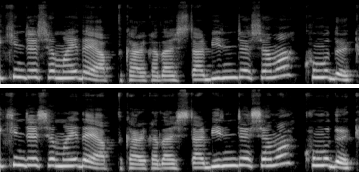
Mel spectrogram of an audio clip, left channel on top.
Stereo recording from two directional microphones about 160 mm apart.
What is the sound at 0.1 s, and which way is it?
Speech, 5° left (ahead or behind).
